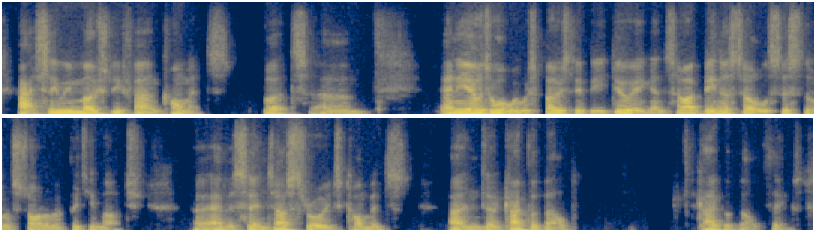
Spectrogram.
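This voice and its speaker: A fairly quick, somewhat breathy voice with a dark, mellow tone, monotone, flat intonation and long, frequent pauses. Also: man, medium pitch for a man. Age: 60s. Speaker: astronomer. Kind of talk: lecture. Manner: halting, many fillers.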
